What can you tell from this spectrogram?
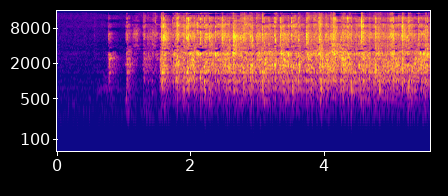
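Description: Audience applause: a few claps about a second in, then loud, steady clapping from many hands.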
